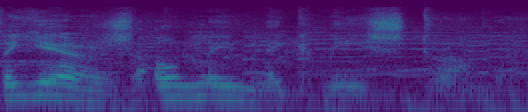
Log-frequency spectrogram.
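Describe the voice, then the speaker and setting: A man voicing a flamboyant, ageless vampire gentleman in a video game, grandiose, self-assured and unhurried. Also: mid-range voice, wildly swooping pitch, gravelly, heavily acted. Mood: theatrical, proud. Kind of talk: video game character acting. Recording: studio voice under loud guitar music.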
